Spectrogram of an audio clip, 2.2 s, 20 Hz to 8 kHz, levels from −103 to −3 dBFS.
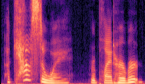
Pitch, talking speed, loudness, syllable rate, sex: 220 Hz, 110 wpm, -16 LUFS, 4.8 syllables/s, female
